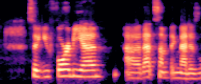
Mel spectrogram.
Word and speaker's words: euphorbia: see AE in Latin often pH is pronounced like an F so euphorbia that's something that is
